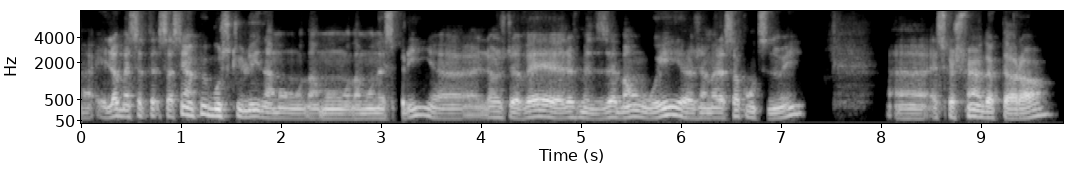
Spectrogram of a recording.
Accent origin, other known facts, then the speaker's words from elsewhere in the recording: Lac-à-la-Tortue, Quebec, Canada; je viens de la Mauricie. Euh, plus précisément, euh, je suis né au lac à la Tortue, donc qui est tout près de Trois-Rivières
